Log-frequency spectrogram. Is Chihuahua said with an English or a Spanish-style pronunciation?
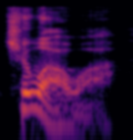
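English. The word is said with an ordinary English pronunciation. "but Chihuahua"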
